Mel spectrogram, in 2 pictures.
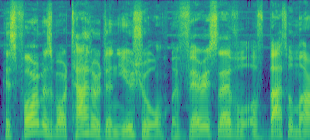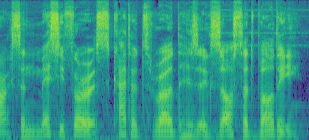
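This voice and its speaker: A man's voice: mid-range voice, lively intonation, fairly quick, a little mellow, soft background music. A man hosting and narrating a visual novel read-along with a playful manner. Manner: playful, reads then breaks into jokes. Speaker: channel host and narrator.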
